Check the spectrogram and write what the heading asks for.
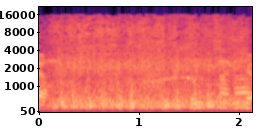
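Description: Steady running noise of the Amaravati Express passenger train heard from inside a coach, mixed with the rush of the nearby waterfall, with passengers' voices faintly in it.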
